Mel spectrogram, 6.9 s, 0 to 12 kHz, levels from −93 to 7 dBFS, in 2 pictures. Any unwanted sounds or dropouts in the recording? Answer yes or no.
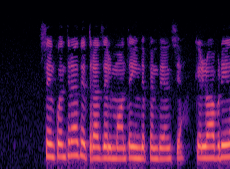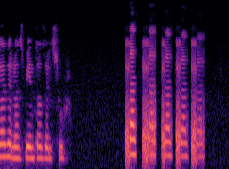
yes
